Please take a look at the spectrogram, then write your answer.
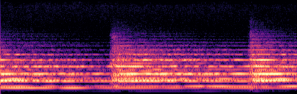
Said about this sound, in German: Zum Beispiel können bereits feinste Risse dafür sorgen, dass sich ein Ton aufspaltet in zwei Töne mit leicht unterschiedlicher Frequenz. Die Folge: der Glockenton beginnt zu schweben.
